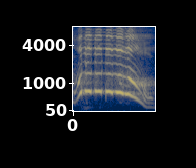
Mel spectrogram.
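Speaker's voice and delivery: high startled little squeal; mock startled gasp. Deaconess startled by a small dog, mock squeal. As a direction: play the timid deaconess jumping at the dog.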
